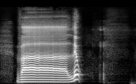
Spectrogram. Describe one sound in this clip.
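A young man sings out a long, loud note close to a microphone, ending with a rising squeal.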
